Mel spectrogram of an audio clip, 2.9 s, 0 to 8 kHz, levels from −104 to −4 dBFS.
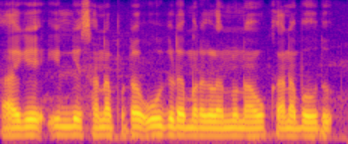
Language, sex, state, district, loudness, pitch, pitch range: Kannada, male, Karnataka, Koppal, -14 LUFS, 120 Hz, 115-125 Hz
